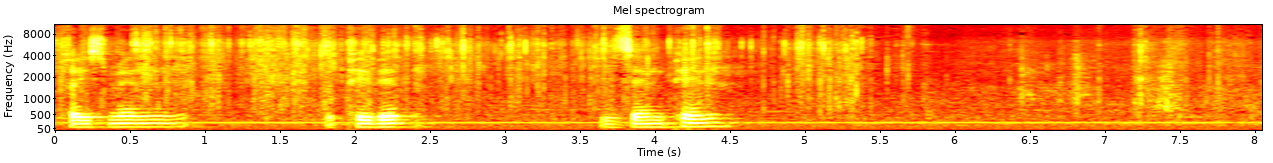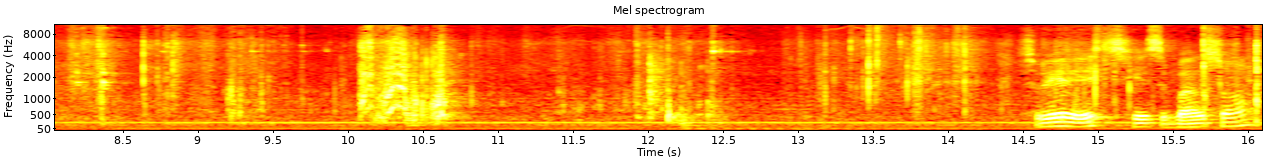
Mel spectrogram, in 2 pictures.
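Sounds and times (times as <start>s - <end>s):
zipper being pulled: 10.0s - 10.8s.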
